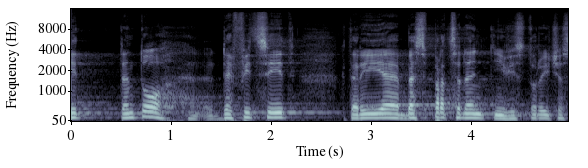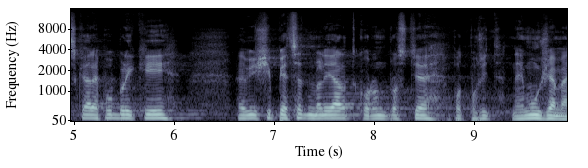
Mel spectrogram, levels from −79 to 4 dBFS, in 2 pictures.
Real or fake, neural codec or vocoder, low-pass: real; none; 14.4 kHz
